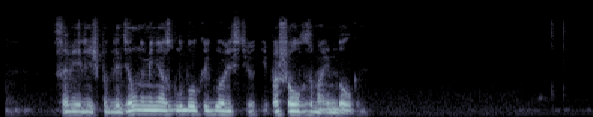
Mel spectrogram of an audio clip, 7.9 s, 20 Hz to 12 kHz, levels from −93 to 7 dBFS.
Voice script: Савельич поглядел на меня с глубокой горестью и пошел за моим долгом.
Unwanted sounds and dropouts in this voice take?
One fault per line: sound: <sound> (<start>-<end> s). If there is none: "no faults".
no faults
